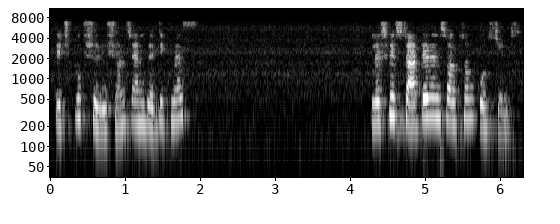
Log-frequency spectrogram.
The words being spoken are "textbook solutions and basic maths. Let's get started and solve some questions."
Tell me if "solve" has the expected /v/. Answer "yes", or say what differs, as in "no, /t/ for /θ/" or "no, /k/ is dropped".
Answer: no, /b/ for /v/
